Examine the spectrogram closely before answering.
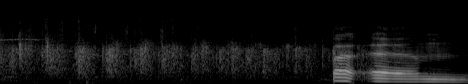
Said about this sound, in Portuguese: É, yeah, palmas aí.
